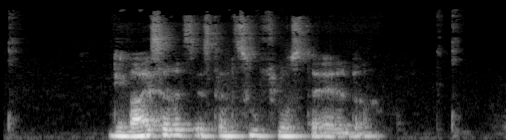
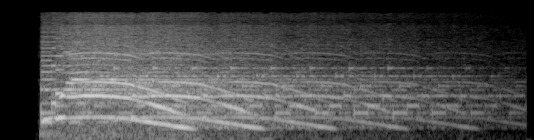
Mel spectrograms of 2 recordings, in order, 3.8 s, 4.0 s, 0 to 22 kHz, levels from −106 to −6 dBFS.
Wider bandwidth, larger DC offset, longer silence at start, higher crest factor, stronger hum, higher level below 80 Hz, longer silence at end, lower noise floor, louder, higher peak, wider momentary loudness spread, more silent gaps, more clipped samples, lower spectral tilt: second, 12.5 kHz vs 15.5 kHz; neither; first, 0.8 s vs 0.3 s; about the same, 20 dB vs 18 dB; neither; first, -58 dBFS vs -68 dBFS; first, 0.95 s vs 0.5 s; first, -77 dBFS vs -61 dBFS; about the same, -27 LUFS vs -29 LUFS; first, -8 dBFS vs -16 dBFS; second, 16 LU vs 20 LU; neither; neither; first, -8 dB/octave vs -1.5 dB/octave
